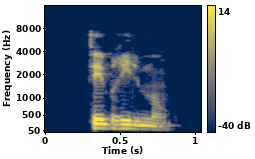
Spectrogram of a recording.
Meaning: 1. feverishly; feverously 2. erratically; chaotically
- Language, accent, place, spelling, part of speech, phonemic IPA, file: French, France, Lyon, fébrilement, adverb, /fe.bʁil.mɑ̃/, LL-Q150 (fra)-fébrilement.wav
